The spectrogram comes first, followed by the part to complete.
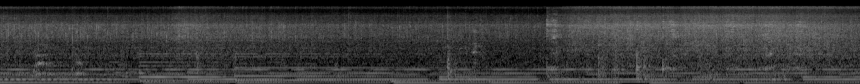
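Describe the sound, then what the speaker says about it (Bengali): Chopped onion fries in a hot pan for dhaba-style egg curry, with a steady sizzle and occasional stirring scrapes that grow louder near the end, with no voices. "এখন দিয়ে দেবো পেঁয়াজ কুচি।"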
